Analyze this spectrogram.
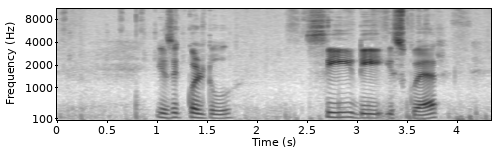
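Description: A middle-aged man speaks calmly and clearly, as if lecturing.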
